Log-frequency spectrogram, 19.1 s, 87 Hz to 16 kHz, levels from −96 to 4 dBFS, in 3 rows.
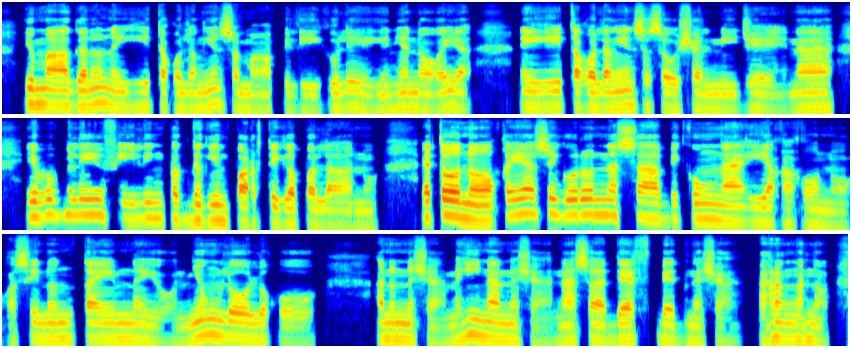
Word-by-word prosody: ’yong 145 -1 -1
mga 135 -1 +4
gano’n, 145 -1 -1
nakikita 125 0 -5
ko 125 - -5
lang 120 0 -6
’yon 140 +3 -4
sa 125 -2 +3
mga 110 -1 -6 0.2
pelikula, 110 +3 -7
eh, 115 -3 -6
ganiyan, 120 +2 -4
o 110 - -2
kaya 125 0 -1 0.4
nakikita 130 0 +2
ko - - +2
lang 125 0 0
’yon 135 - +3
sa 130 - +2
social 120 -1 +1
media, 115 +1 -5 0.2
eh, 110 - -13
na 125 +1 0 0.3
iba 170 +2 0
pala 185 +1 -4
'yong 185 -2 +1
feeling 155 +1 -3
pag 155 -3 -2
naging 145 -1 0
parte 130 0 +2
ka 125 - +4
pala, 115 -3 -2
'no? 105 +1 -12 0.3
Eto, 175 +1 +8
'no, 140 -2 +6
kaya 190 +4 +3
siguro 185 -1 +2
nasabi 165 -4 +3
kong 155 +1 -3
naiyak 130 -2 +2
ako, 120 -1 -6
'no, 105 0 -11
kasi 120 +5 -1
no'ng 130 0 -5
time 130 -1 +1
na 125 -1 -4
'yon, 110 0 -11
'yong 150 +2 -2
lolo 135 -3 0
ko, 110 -2 -11 0.5
ano 130 0 0
na 125 - -1
siya, 110 -3 -2
mahina 135 +4 -1
na 125 -1 -4
siya, 105 -2 -4
nasa 115 +2 +2
deathbed 125 0 0
na 115 - -6
siya, 110 0 -3
parang 130 -2 -1
ano, 115 -2 -5
125 Hz, 195 wpm, -25 LUFS, 115-145 Hz, 0.5 s, Eto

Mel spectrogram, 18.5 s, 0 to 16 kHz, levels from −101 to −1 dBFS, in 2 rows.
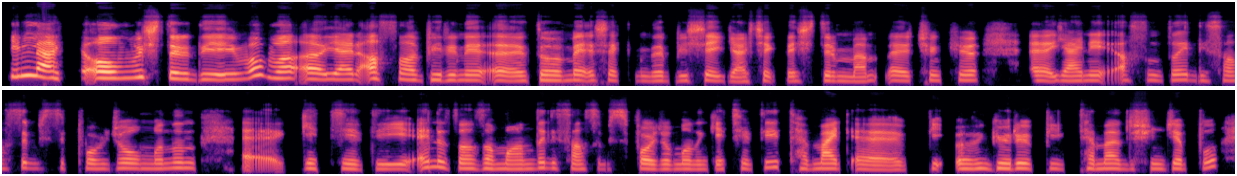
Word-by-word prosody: İllaki 310 -6 +7
olmuştur 255 -4 +7
diyeyim 210 +4 +3
ama, 290 -8 +4
aaa, 225 -1 +6
yani, 210 -1 +3
asla 225 -4 +2
birini, 190 -1 -2
eee, 180 -2 +2
dövme 185 -1 +1
şeklinde 170 -2 -5
bir 170 - -7
şey 175 -1 +3
gerçekleştirmem. 155 +1 -2
Eee, 175 -2 0
çünkü, 185 0 -2 0.4
eee, 170 -3 +3
yani, 175 +1 0
aslında 190 0 -8
lisanslı 175 0 -7
bir 180 - -14
sporcu 175 +1 -8
olmanın, 185 +2 -5 0.4
eee, - - -3
getirdiği 165 -2 -5
en 215 +3 0
azından 185 -5 -2
zamanında 170 0 -5
lisanslı 170 -4 -7
bir 160 - -12
sporcu 165 -2 -2
olmanın 160 -1 -7
getirdiği 175 +7 -5
temel, 180 +1 +2
eee, 145 -3 -1 0.2
bir - - -6
öngörü, 180 +1 -2
bir 170 -3 -10
temel 175 0 -3
düşünce 170 +1 -2
bu. 235 - -5
180 Hz, 135 wpm, -25 LUFS, 165-195 Hz, 0.4 s, İllaki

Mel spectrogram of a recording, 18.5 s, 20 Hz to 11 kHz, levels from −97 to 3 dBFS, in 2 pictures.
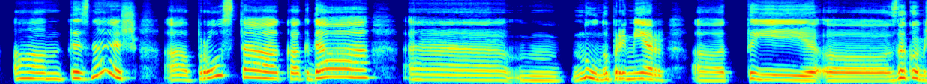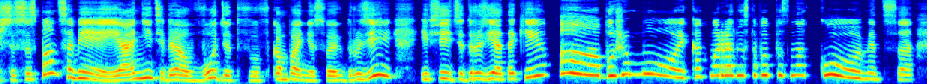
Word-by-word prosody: Эм, 235 -2 -2
ты 255 +2 +4
знаешь, 285 - 0 0.3
э, 190 0 -4
просто 280 -3 +2
когда, 290 +6 +2 0.4
э, 190 -3 -6
м, 170 -2 -9
ну, 245 - +1
например, 225 -3 +1 0.3
э, 165 -1 -6 0.2
ты, 195 -6 +1
э, 160 -1 0
знакомишься 255 -7 +2
с 195 - -4
испанцами, 255 - +1
и - - +2 0.2
они 265 +3 +3
тебя 205 -6 -1
вводят 185 +1 -3
в 170 -1 -9
в 170 - -21
компанию 210 -5 -2
своих 175 +1 -2
друзей, 320 - +2 0.2
и 220 - -4
все 245 +4 -3
эти 225 -1 -5
друзья 235 0 +1
такие: 295 +12 +1
"А, 430 -4 +5
боже 360 +2 +4
мой, 400 -9 -1
как 320 +3 -7
мы 370 - -2
рады 370 0 +1
с - - -11
тобой 385 0 0
познакомиться!" 345 - 0
230 Hz, 125 wpm, -23 LUFS, 190-310 Hz, 0.4 s, А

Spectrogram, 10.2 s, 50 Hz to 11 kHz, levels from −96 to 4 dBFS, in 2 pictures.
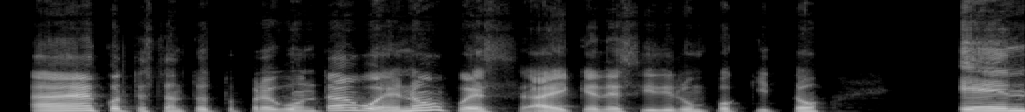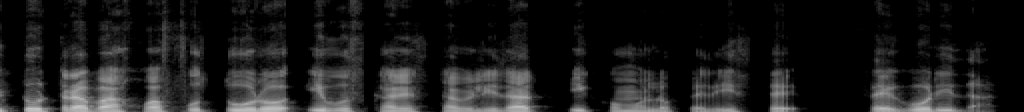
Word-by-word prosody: ah, 230 0 +5
contestando 175 -3 -3
tu 165 -1 -19
pregunta, 185 +7 -1
bueno, 235 +4 +3
pues 150 -9 0
hay 70 0 +3
que - - -3
decidir 140 -1 -3
un 150 -2 -2
poquito 150 +3 -3 0.6
en 200 +3 +5
tu 200 0 +3
trabajo 150 -7 +2
a 135 - +2
futuro 140 +4 0
y 125 - -1
buscar 105 0 -6
estabilidad 105 -2 -3
y, 125 - -8
como 95 -2 -11
lo - - -9
pediste, - - -11 0.3
seguridad. 75 - -3
150 Hz, 140 wpm, -27 LUFS, 120-185 Hz, 0.6 s, ah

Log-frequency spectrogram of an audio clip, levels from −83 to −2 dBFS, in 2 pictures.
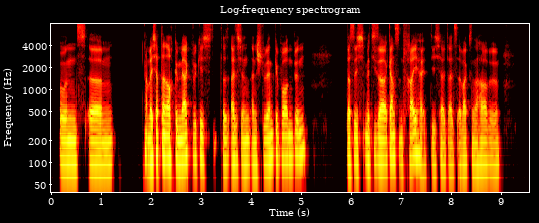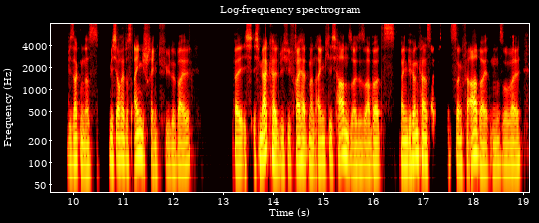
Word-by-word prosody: Und, 100 -1 0
ähm 95 0 +2 0.6
aber 105 - +3
ich 105 - +2
habe 120 - +3
dann 120 -2 +5
auch 115 -1 +4
gemerkt 110 +3 +3
wirklich, 115 -1 -3 0.2
d 100 - 0
als 105 0 +1
ich - - -3
dann 105 -1 -2
ein 100 -1 -2
Student 105 +4 0
geworden 115 0 +1
bin, 130 +3 -2 0.8
dass 105 0 +2
ich 110 0 -1
mit 105 -3 -1
dieser 105 -3 +4
ganzen 115 -2 +1
Freiheit, 125 +5 0
die 95 - -6
ich 90 +2 -8
halt 90 0 -3
als 90 -1 -4
Erwachsener 95 -1 -3
habe, 95 0 -3 0.9
wie 105 - -7
sagt 105 +2 +1
man 100 - -1
das, 85 0 -5 0.2
mich 105 0 0
auch 110 - +4
etwas 105 -2 -1
eingeschränkt 110 -9 0
fühle, 85 -1 -7
weil 90 +1 0 0.9
weil 95 0 +3
ich - - -2
ich - - -3
merke - - +5
halt, 95 -1 +4
wie 95 - -3
viel 100 +1 -6
Freiheit 105 0 +3
man 95 -2 -2
eigentlich 100 +2 -2
haben 120 +1 +5
sollte 85 -3 -3
so, 90 +1 -3
aber 95 +2 +2
das - - -6
mein 100 -1 +2
Gehirn 115 +5 +2
kann 120 -2 +3
es 105 - -5
halt - - -8
nicht - - -29
sozusagen 100 0 -2
verarbeiten 90 -7 +2
so, 95 -1 -5
weil 95 +3 0
100 Hz, 200 wpm, -25 LUFS, 95-110 Hz, 0.9 s, dann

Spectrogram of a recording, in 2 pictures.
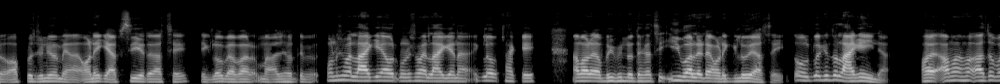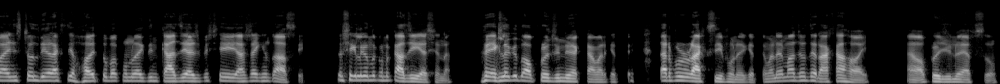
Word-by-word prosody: অপ্রয়োজনীয় 140 +3 -2
ম্যা 110 - -2 0.2
অনেক 140 +2 +2
অ্যাপস 110 0 +1
ই 135 - +1
আছে। 125 0 -7 0.2
সেগুলো 120 +2 -4
ব্যাবহার 120 0 +1 0.2
মাঝে-মধ্যে 125 +2 -4 0.2
কোনো 185 +1 -3
সময় 200 -2 +1
লাগে 175 +1 +6
আর 170 - +3
কোনো 165 - -3
সময় 170 -2 +1
লাগে 150 0 +4
না, 145 - -2
এগুলোও 175 -1 -2
থাকে। 150 -1 -1 0.5
আমার 165 0 +5
আ - - +5
বিভিন্ন 165 -1 0
দেখা 150 0 0
যাচ্ছে 145 - -6
ই-ওয়ালেট 175 -4 +4
এ - - +5
অনেকগুলোই 145 +2 +1
আছে, 105 -2 -11 0.2
তো - - -9
ওগুলো 185 +2 -1
কিন্তু 205 0 +1
লাগেই 155 -1 +6
না। - - -10 0.4
হয় 155 0 +6
আমার 195 +2 0
হয়তোবা 180 +1 +1
ইনস্টল 180 +2 -5
দিয়ে 180 0 0
রাখছি, 175 +3 -4
হয়তোবা 165 +2 -1
কোন 165 - -7
একদিন 165 +1 -7
কাজে 145 +2 +4
আসবে 150 +2 -7
সেই 170 -2 -1
আশায় 165 +3 -3
কিন্তু 165 - -6
আছে। - - -15 0.3
তো - - -19
সেগুলো 195 -1 0
কিন্তু 195 0 -4
কোন 185 - -7
কাজেই 140 -3 +4
আসে 105 - -12
না। - - -11 0.4
এগুলো 180 +2 +3
কিন্তু 195 -2 -1
অপ্রয়োজনীয় 150 -2 -1
একটা - - -13
আমার 115 - -4
ক্ষেত্রে। 115 +6 -15 0.3
তারপরও 180 0 +1
রাখছি 140 +1 +2
ফোনের 110 -3 -6
ক্ষেত্রে। 120 - -11
মানে 155 +3 -3
মাঝে-মধ্যে 180 0 -2
রাখা 145 +3 +2
হয়, 100 -2 -3 0.4
অ্যা 110 - -4
অপ্রয়োজনীয় 120 -1 -2
অ্যাপসও। 105 - -8
155 Hz, 215 wpm, -23 LUFS, 135-175 Hz, 0.5 s, লাগে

